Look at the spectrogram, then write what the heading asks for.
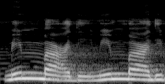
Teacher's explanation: نون ساکن کے بعد اگر حرف با آ جائے تو نون ساکن کو میم میں تبدیل کر دیا جاتا ہے، میم میں بدل دیا جاتا ہے، تو اس کو ہم نے میم پڑھنا ہے نہ کہ من پڑھنا ہے۔ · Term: اقلاب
